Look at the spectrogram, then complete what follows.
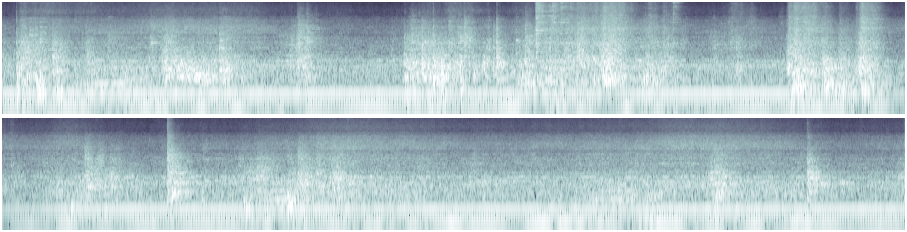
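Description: Dishes and utensils clattering and knocking irregularly at a stainless steel dish station, over a steady low machine hum.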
